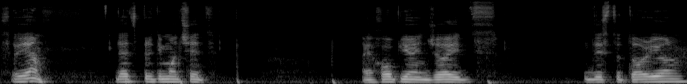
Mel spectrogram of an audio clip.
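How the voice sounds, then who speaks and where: Monotone, flat intonation from a man with a non-native accent, a dark, mellow tone, medium pitch and long, frequent pauses. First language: not English. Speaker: 3D artist. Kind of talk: tutorial. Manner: halting.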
